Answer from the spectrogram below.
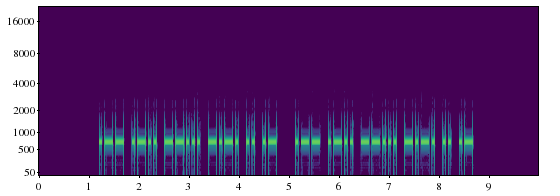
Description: Morse code, heard as a keyed tone, about 22 wpm, 700 Hz. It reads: WL7CIA WL7CIA
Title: USA Call Signs Repeated 2x 22wpm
